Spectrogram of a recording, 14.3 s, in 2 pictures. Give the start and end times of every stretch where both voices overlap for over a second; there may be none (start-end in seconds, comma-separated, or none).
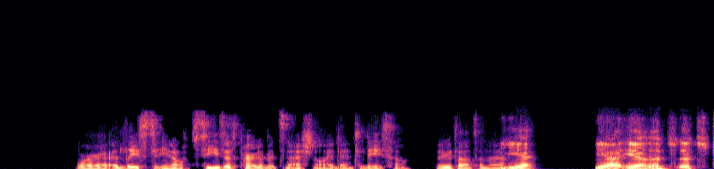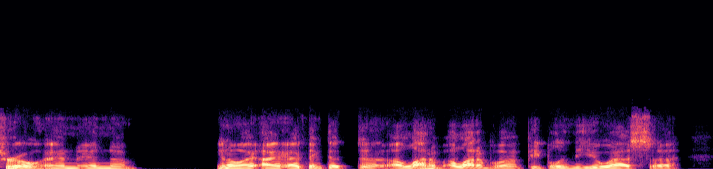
none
